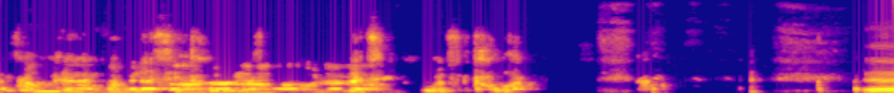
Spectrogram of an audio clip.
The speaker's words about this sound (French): oui, donc, donc ce petit chien. Euh, voilà, c'est mignon.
